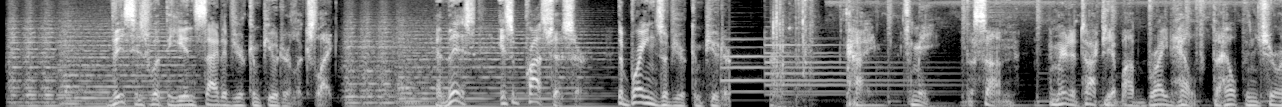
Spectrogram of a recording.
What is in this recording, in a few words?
CONVERSATIONAL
